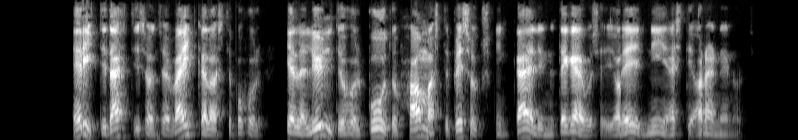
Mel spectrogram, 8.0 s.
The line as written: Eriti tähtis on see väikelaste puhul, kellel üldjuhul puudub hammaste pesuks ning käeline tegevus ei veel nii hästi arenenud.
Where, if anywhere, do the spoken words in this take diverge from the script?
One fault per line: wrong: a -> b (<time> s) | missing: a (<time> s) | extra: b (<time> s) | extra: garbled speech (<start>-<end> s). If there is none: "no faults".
no faults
